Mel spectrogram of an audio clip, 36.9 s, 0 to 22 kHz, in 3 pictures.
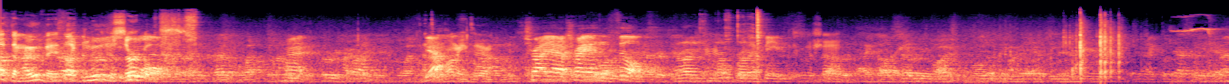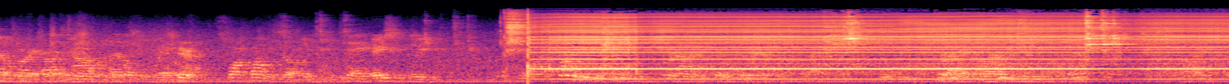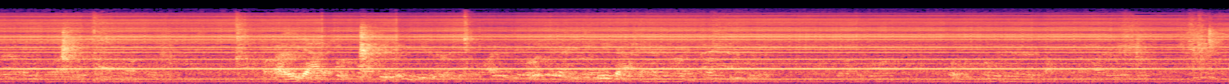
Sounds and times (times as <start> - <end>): Speech: 0.0 - 16.8, 17.5 - 20.1, 20.8 - 23.4, 24.1 - 26.3, 27.0 - 32.4, 34.0 - 36.7.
